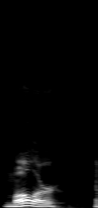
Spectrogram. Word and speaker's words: Mueller: Mueller... Am I saying that right? – Yes.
